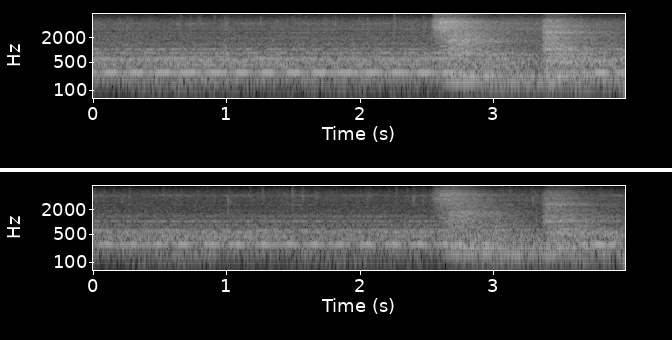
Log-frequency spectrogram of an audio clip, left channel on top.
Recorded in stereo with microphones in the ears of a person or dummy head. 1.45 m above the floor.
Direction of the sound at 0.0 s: 35° left (ahead or behind).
